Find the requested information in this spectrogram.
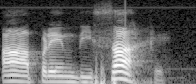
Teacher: La mayor fuerza de voz, por lo tanto, la sílaba tónica está ubicada en la sílaba sa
